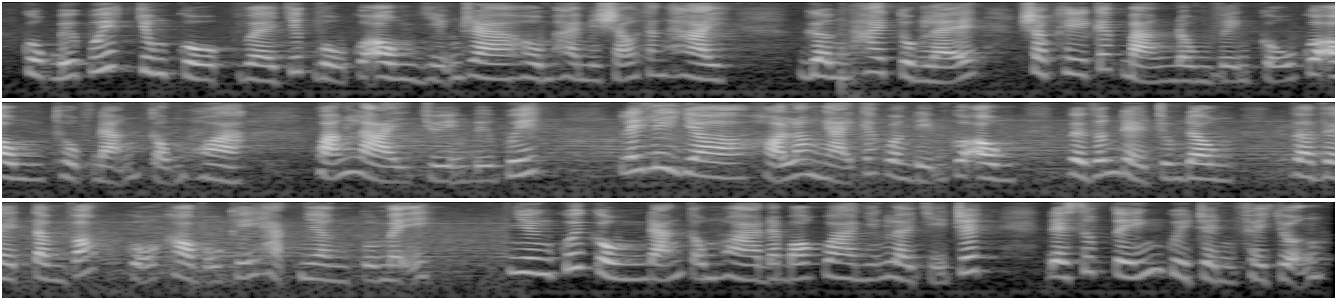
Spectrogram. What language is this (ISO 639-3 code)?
vie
